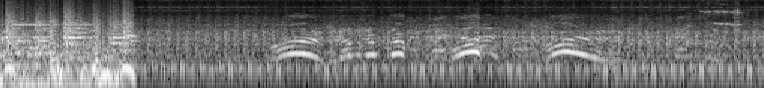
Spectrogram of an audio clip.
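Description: Loud dance music playing cuts off suddenly about a second in, leaving an engine running with a steady rapid chug. A few raised voices call out over it.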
